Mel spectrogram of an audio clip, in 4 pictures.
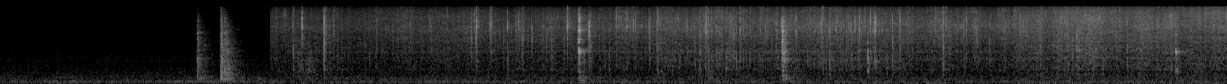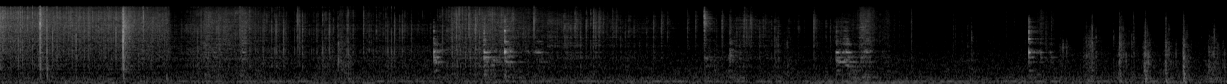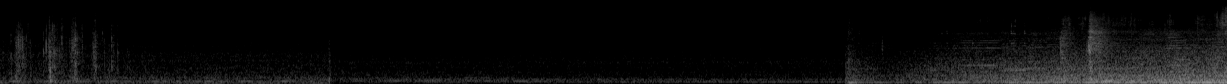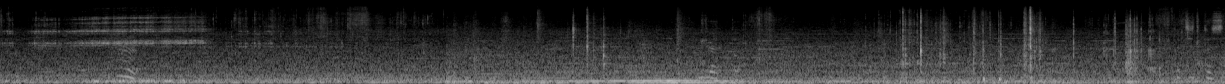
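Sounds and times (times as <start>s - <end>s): peppers sizzling in a frying pan: 2.7s - 25.8s, 35.3s - 49.0s.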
